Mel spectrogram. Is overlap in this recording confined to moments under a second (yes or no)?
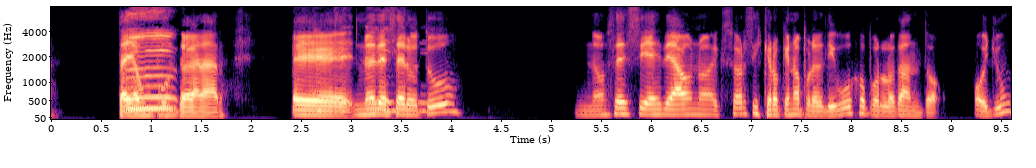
no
